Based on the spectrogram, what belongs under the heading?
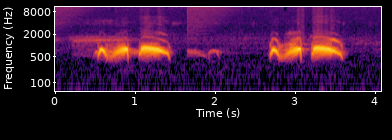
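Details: Spotted dove lure voice of the 'giọng thổ đồng' style used to get newly caught birds cooing. Two phrases about two seconds apart, each with quick hooked notes and a sustained falling coo, with soft faint notes between.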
